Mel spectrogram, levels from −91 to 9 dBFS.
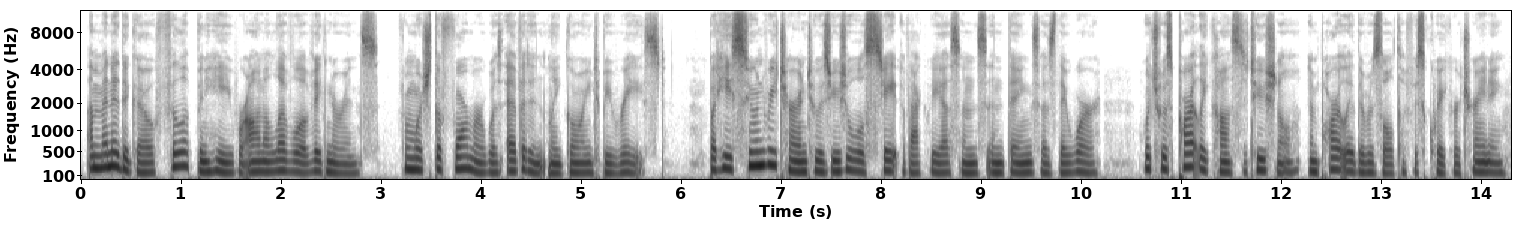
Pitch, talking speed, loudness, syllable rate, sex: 165 Hz, 205 wpm, -19 LUFS, 6.1 syllables/s, female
